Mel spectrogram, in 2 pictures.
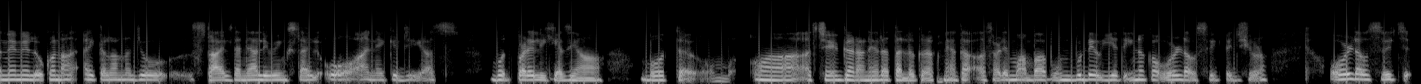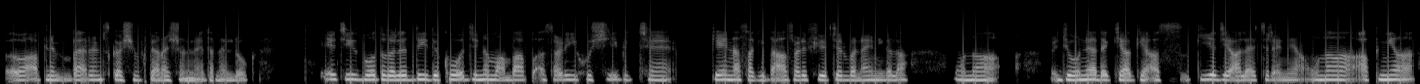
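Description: A steady ticking runs through the speech from 0.09 s to 28.34 s, with a brief gap of roughly 4 ms of silence every 0.125 s, about eight per second. These are periodic USB or driver dropouts: a background task stalls the audio path at a fixed interval, so a sliver of audio is lost each time.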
